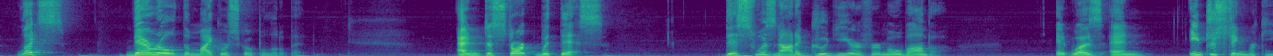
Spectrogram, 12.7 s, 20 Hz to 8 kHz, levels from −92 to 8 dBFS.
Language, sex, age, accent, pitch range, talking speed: English, male, 30-49, American, 135-195 Hz, 120 wpm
